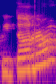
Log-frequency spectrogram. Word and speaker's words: Pitorro: Coquito? Or am I saying this what? Pitorro? Am I saying it right? Yep, you're saying them right.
